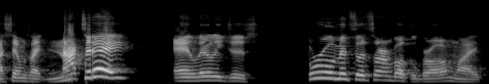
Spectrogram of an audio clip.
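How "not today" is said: mock defiant retort. Sami's retort acted out.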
